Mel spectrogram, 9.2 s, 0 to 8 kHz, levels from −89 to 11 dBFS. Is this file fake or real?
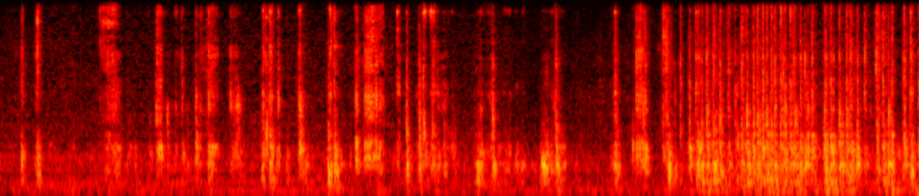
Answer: real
